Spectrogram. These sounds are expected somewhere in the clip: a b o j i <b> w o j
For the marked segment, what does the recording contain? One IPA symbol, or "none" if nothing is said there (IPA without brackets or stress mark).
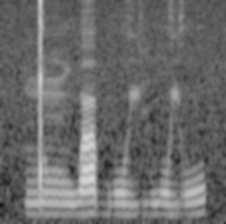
none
